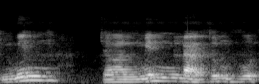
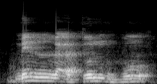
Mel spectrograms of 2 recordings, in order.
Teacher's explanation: Dileburkan, nunnya ini dileburkan atau dihilangkan. Mil ladunhu, milnya ini tidak nampak, dileburkan. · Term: idgham bila gunnah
